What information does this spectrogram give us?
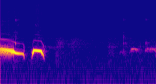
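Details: Spotted dove used as a decoy, cooing to provoke and lure wild doves: two loud, low hooting coos, the first drawn out and falling, the second short, followed by fainter softer coos after a pause.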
